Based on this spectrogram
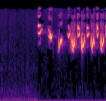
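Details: A European goldfinch in mama binette song style starts after brief silence with three spaced high chirps, then speeds into a rapid run of bright, liquid twittering notes.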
